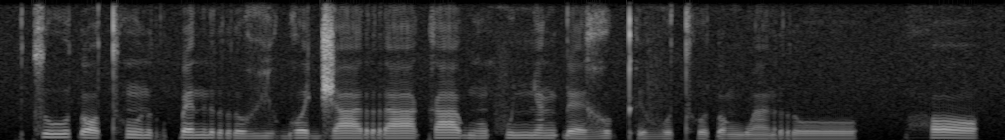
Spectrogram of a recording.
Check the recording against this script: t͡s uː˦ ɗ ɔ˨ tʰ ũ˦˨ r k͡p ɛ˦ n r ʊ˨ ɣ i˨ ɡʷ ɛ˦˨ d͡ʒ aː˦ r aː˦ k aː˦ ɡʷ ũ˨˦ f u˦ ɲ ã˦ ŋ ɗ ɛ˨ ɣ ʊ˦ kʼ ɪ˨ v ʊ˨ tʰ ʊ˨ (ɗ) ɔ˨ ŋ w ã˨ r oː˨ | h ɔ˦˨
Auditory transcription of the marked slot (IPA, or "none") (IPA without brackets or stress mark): ɗ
